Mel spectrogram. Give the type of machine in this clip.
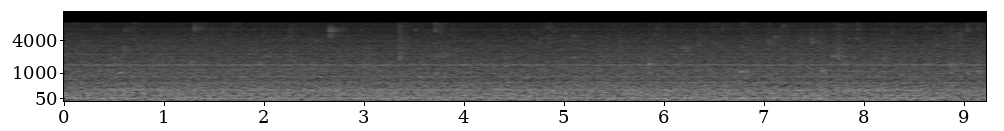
pump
